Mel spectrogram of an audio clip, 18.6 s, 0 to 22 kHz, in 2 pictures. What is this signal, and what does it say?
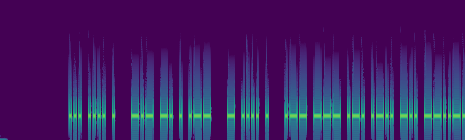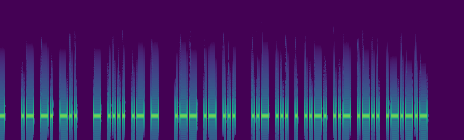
Morse code, heard as a keyed tone, about 25 wpm, 690 Hz. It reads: SHE KNEW THE WORLD, AND THAT WAS USEFUL.
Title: Sentences from Top 1000 Words - Review Part 4 - 25wpm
